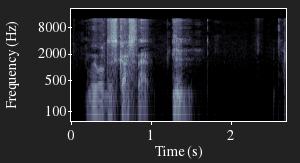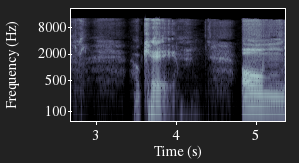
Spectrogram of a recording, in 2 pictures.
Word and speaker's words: AUM: Okay, we're going to pronounce the AUM as Om, which I think is the correct thing to do, even though it has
